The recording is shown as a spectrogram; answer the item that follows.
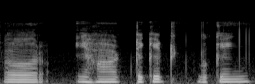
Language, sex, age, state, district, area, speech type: Urdu, male, 18-30, Delhi, Central Delhi, urban, spontaneous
